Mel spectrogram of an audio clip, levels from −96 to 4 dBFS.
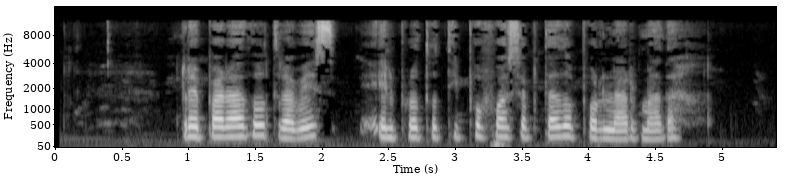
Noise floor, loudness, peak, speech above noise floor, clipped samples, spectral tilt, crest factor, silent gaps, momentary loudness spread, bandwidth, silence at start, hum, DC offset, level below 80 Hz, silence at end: -67 dBFS; -22 LUFS; 0 dBFS; 46 dB; under 0.1%; -3 dB/octave; 22 dB; none; 14 LU; 12 kHz; 0.95 s; none; under 0.1%; -54 dBFS; 0.65 s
